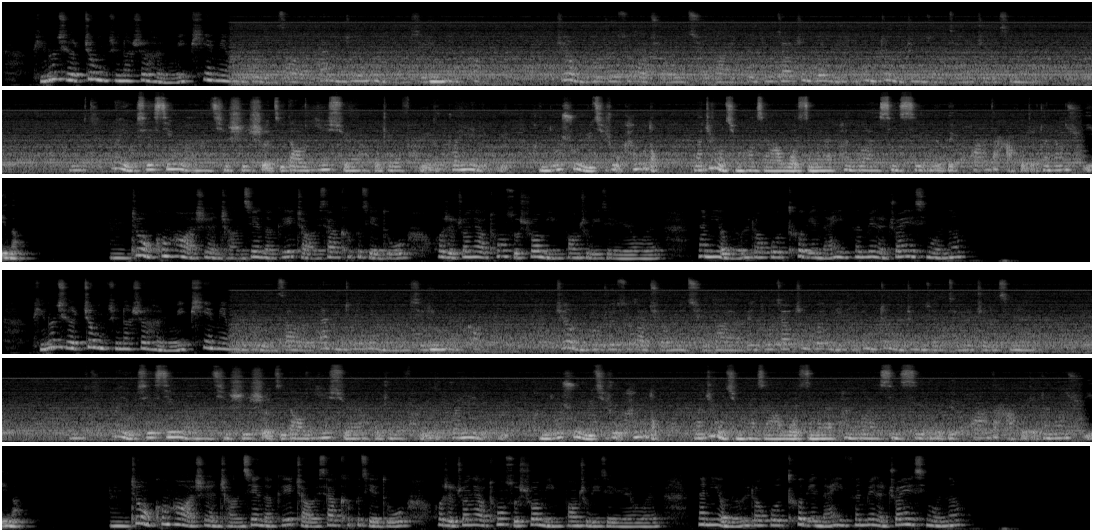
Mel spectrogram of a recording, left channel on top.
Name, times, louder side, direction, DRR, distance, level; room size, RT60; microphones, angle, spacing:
voice 1, 0.0-10.4 22.9-31.4, equal, 55° right, 0.8 m, -34 dB
sound 1, 2.2-21.7, left 1 dB, 10° left, 0.7 m, -35 dB
voice 2, 11.6-17.5 17.8-22.0, left 1 dB, 40° left, 0.4 m, -27 dB
2.7 x 2.1 x 2.2 m
head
